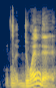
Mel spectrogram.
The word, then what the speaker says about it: Duende: dunder dune duende duende at silos yeah it's duende at silo city that's right that place is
